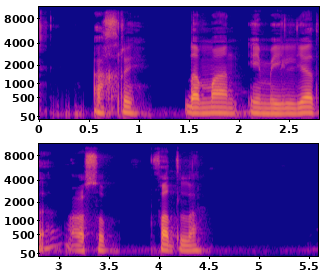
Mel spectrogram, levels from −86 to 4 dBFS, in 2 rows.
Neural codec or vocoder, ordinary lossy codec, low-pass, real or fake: none; none; 9.9 kHz; real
